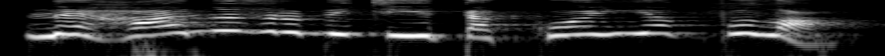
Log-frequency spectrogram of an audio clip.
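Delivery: very high, loud, furious order; screamed demand. A narrator's reading. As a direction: shriek your demand. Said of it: "закричала пані Борегард".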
